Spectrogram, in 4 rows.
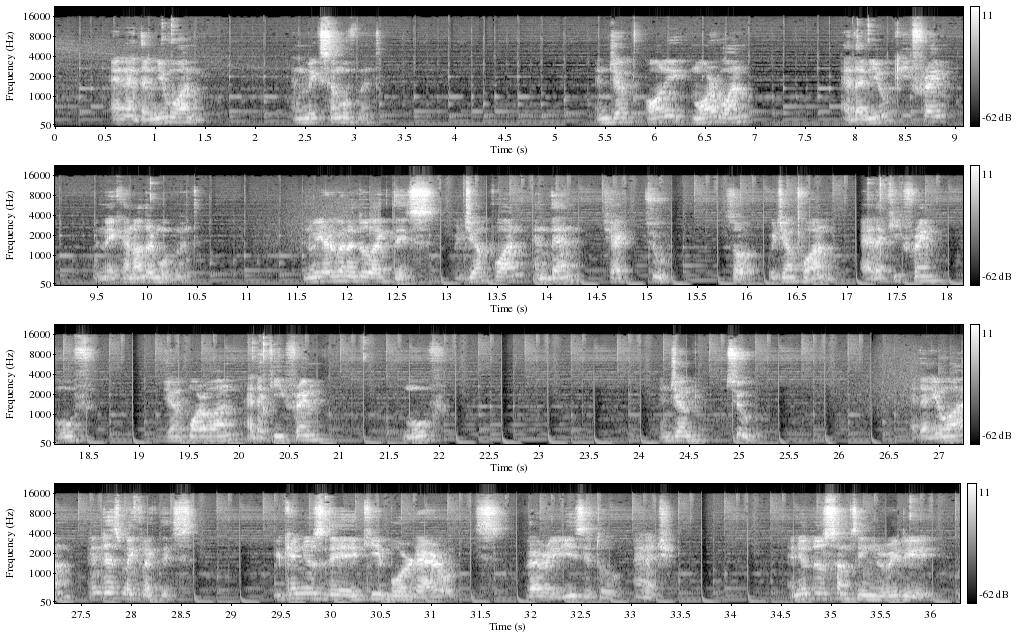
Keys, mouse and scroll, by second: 0.4 Right, 0.7 Right, 1.9 click, 3.7 click, 6.2 Right, 6.9 click, 8.3 click, 15.6 Right, 16.1 Right, 16.7 click, 18.1 click, 19.5 Right, 20.7 click, 21.5-22.6 drag, 25.2 Right, 25.6 Right, 26.2 click, 28.0 click, 28.9 Right, 29.2 click, 29.7 click, 30.3 Right, 30.7 click, 31.1 click, 31.7 Right, 31.8 click, 32.2 click, 32.8 Right, 33.3 click, 33.7 click, 34.3 Right, 34.4 click, 34.8 click.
